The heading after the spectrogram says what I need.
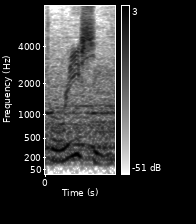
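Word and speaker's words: Risse: reesei it's spelled r i SS e but pronounced reesei and uh our man Gregory is dancing and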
